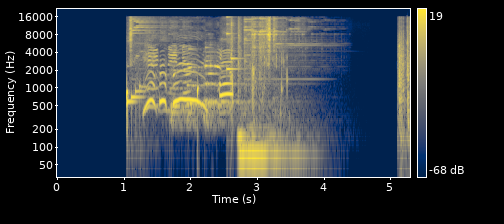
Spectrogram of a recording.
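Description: A bright, cheerful jingle plays.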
